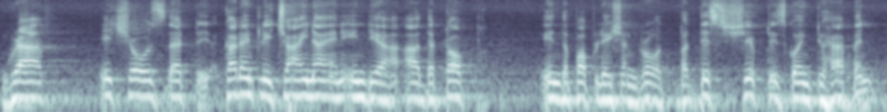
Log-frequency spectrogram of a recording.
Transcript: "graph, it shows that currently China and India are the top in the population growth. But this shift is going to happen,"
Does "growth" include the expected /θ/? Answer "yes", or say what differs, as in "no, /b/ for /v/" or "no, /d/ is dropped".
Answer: no, /t/ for /θ/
